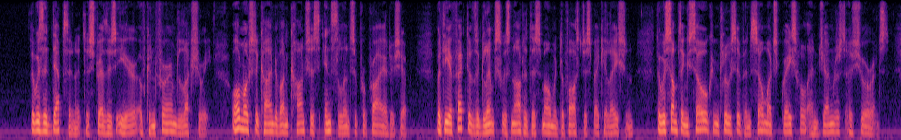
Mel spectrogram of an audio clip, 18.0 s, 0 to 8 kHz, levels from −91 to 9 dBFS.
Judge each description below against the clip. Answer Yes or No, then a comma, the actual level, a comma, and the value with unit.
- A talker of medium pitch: No, low, 115 Hz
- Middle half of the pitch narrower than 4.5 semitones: Yes, average, 3.4 semitones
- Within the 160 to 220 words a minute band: No, average, 150 wpm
